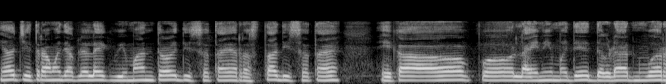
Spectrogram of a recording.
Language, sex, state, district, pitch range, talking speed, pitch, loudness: Marathi, male, Maharashtra, Solapur, 185-200 Hz, 110 wpm, 195 Hz, -14 LUFS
